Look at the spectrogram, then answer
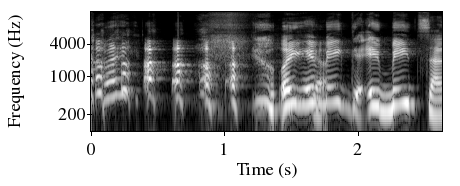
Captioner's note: both laughing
